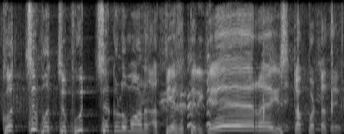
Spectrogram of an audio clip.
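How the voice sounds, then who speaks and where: A male comic giving a deadpan mock translation in a high, gravelly voice. He performs on a live stage with a long hall echo. A clear crowd and noise sit behind him. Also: normal speed. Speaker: comic interpreter. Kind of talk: stage comedy.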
